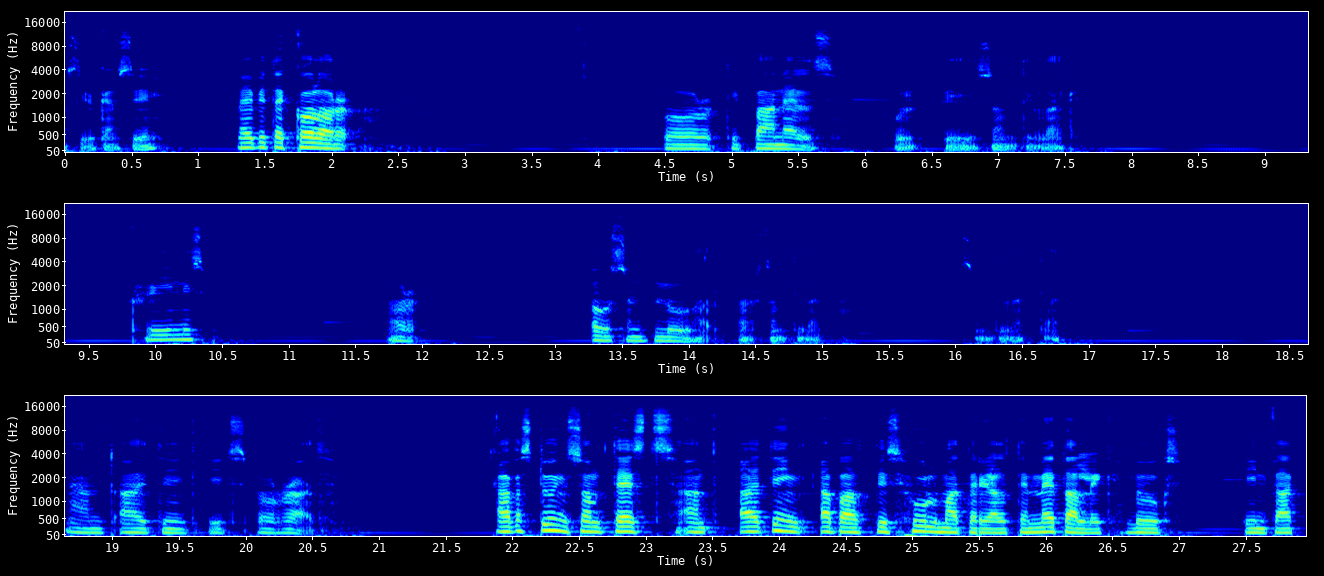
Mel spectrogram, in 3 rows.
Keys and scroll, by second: 17.0 ctrl+s.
